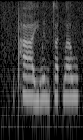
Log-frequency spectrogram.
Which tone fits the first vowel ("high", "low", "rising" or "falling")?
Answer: low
